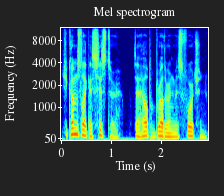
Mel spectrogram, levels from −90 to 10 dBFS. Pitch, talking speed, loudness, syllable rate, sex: 125 Hz, 225 wpm, -18 LUFS, 6.6 syllables/s, male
